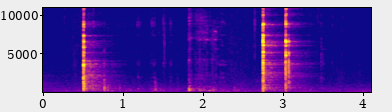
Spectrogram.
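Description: Glass bottles clink sharply against each other and a hard surface.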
